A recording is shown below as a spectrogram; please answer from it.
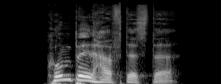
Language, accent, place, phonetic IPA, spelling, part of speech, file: German, Germany, Berlin, [ˈkʊmpl̩haftəstə], kumpelhafteste, adjective, De-kumpelhafteste.ogg
- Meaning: inflection of kumpelhaft: 1. strong/mixed nominative/accusative feminine singular superlative degree 2. strong nominative/accusative plural superlative degree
